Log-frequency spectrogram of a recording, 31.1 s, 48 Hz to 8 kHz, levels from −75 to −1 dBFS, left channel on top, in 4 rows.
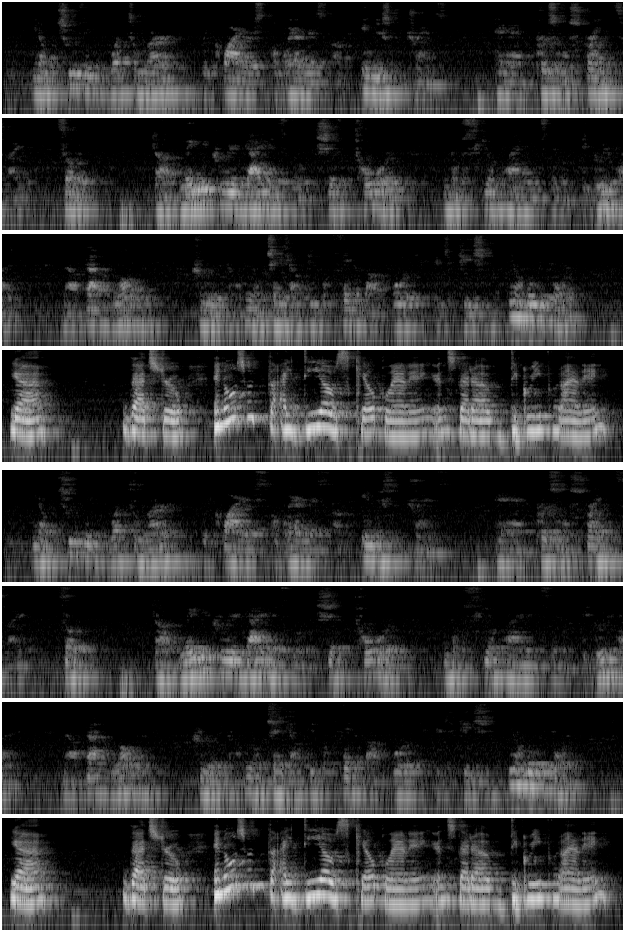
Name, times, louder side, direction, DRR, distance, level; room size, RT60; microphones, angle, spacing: voice 1, 0.4-2.2 2.5-5.5 6.1-8.0 8.5-8.8 9.6-12.7 13.3-15.6 16.3-17.4 17.9-20.6 20.9-22.7 26.5-26.6, left 1 dB, 25° left, -2 dB, 8.0 m, -38 dB
voice 2, 23.4-23.9 24.8-30.8, equal, ahead, 5 dB, 0.9 m, -23 dB
23.5 x 21.5 x 2.6 m, 0.71 s
head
